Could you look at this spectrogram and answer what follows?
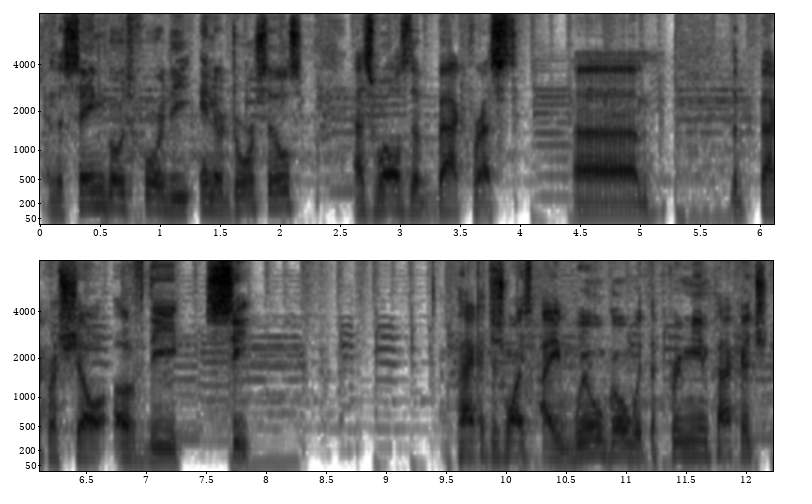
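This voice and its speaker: A man's voice: medium pitch, a little mellow. A man from the Netherlands, talking through a car build in a casual, matter-of-fact vlog style as a salesman would.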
